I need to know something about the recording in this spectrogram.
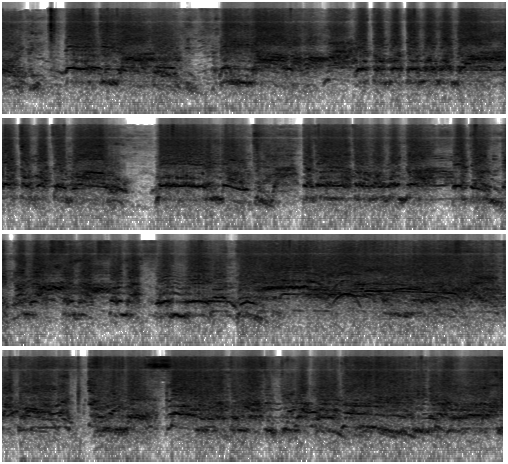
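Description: Haka performed by a large group of teenage boys: loud shouted chanting in unison, punctuated by sharp slaps, with a brief break about ten seconds in.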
